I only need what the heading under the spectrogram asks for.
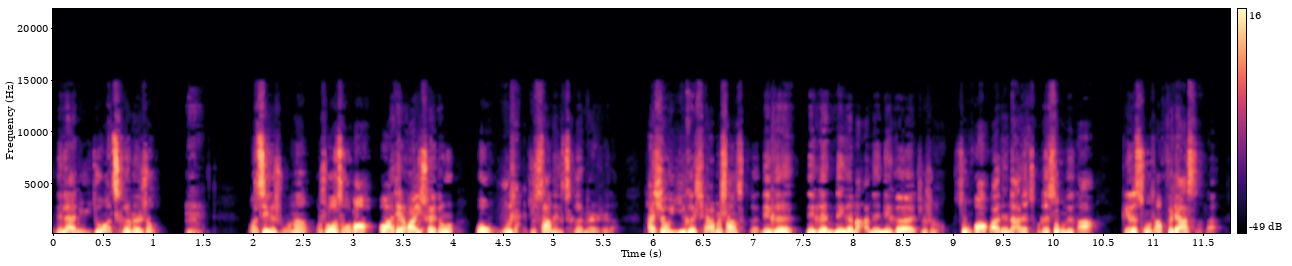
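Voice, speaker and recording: A man with a Northeastern Mandarin accent telling a personal story in casual comic style, animated, acting out the quoted lines. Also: lowish voice, husky.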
